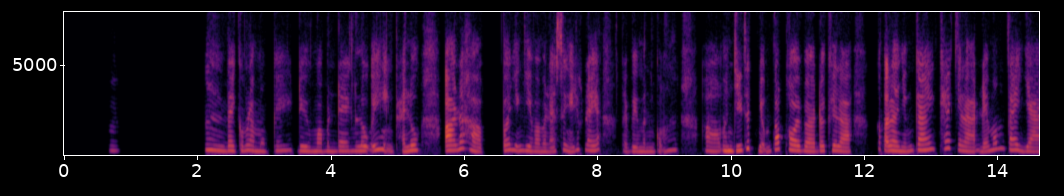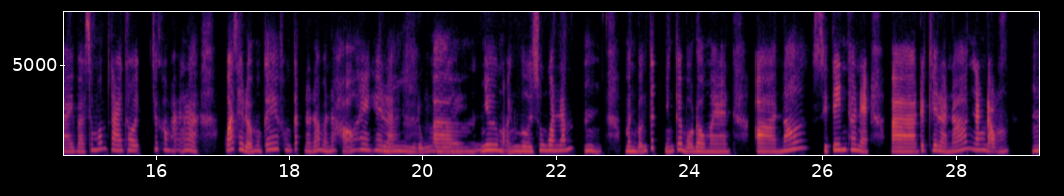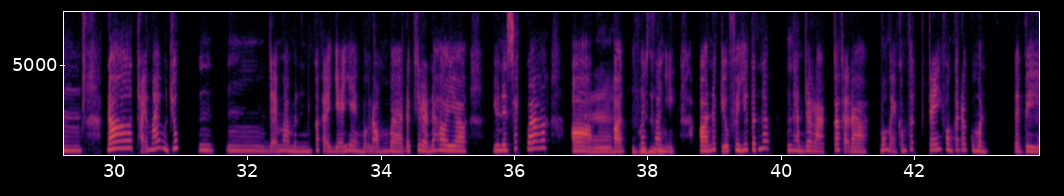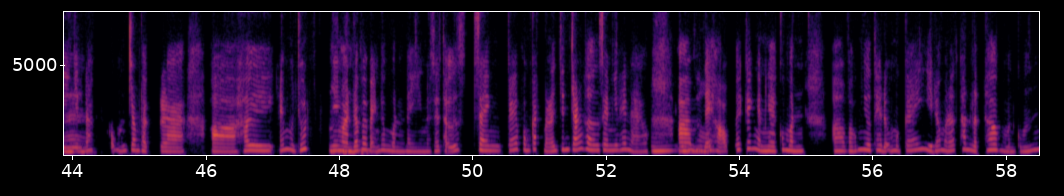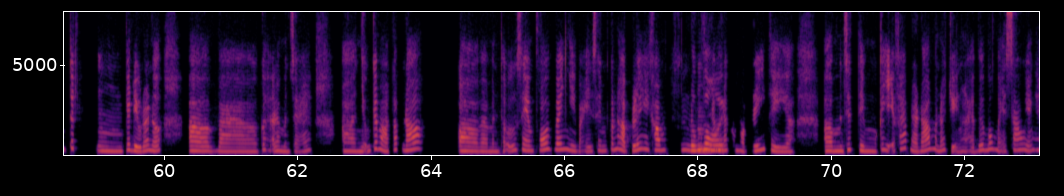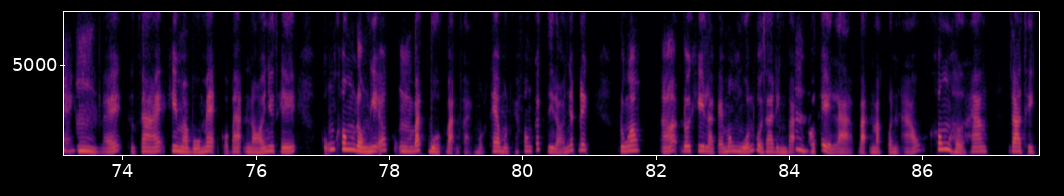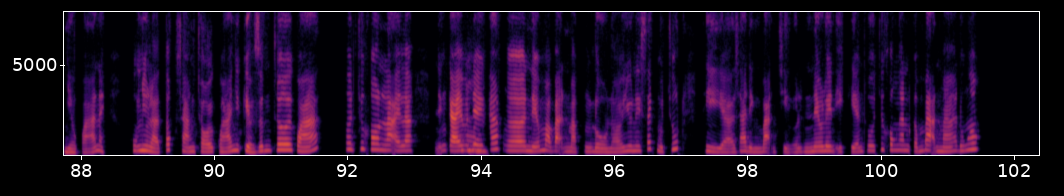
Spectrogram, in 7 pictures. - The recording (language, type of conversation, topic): Vietnamese, advice, Làm sao tôi có thể giữ được bản sắc riêng và tự do cá nhân trong gia đình và cộng đồng?
- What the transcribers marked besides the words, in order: tapping; in English: "unisex"; laugh; laugh; in English: "unisex"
